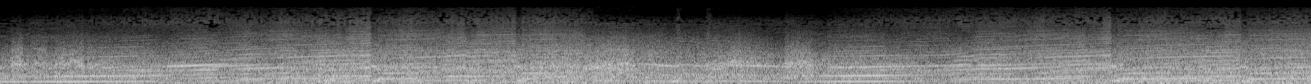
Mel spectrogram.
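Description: A racing car engine roars, rising in pitch as it speeds up and dropping as it slows for corners.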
